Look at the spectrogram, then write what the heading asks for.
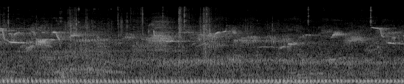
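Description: Several small birds chirping and calling, many short quick chirps and pitch glides overlapping throughout, over a steady low hum.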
